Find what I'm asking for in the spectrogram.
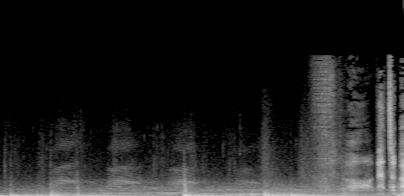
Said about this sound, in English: Bird's voice.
